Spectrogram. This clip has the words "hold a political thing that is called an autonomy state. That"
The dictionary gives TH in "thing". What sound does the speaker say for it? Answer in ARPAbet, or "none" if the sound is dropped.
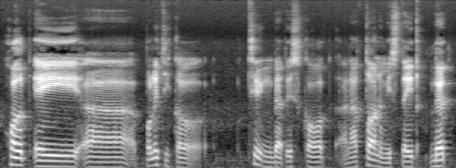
T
